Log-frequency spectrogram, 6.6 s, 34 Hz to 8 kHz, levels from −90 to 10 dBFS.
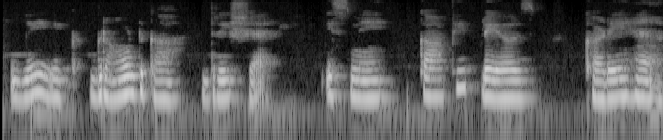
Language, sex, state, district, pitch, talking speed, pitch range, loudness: Hindi, female, Punjab, Fazilka, 180 Hz, 100 wpm, 175-190 Hz, -18 LUFS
